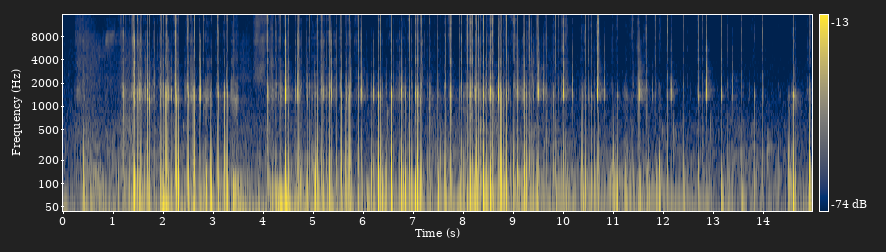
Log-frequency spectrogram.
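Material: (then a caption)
Plastic. Fingertips tap and scratch two small red plastic party cups, hollow and empty, with their openings turned toward the mic. Fast, dense clicks and scratchy rasps overlap throughout, each tap short and dry with a hollow, plasticky tone in the upper midrange. The sound stays quiet and close, with no lingering ring.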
